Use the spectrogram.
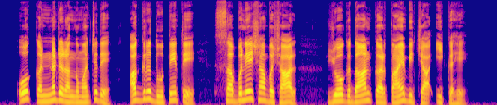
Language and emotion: Dogri, neutral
